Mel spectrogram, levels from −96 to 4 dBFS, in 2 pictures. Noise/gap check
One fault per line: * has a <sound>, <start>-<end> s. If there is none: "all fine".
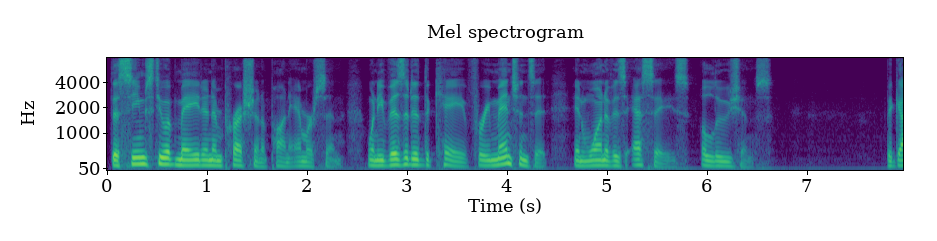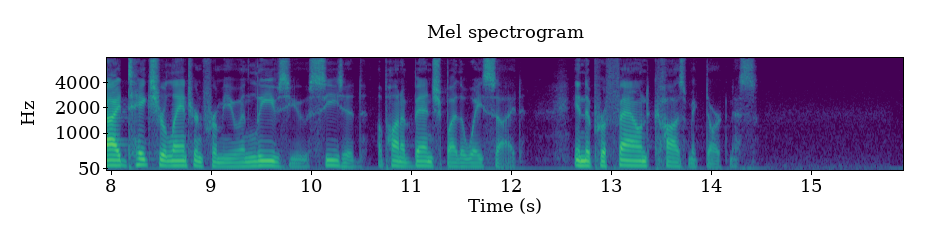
all fine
